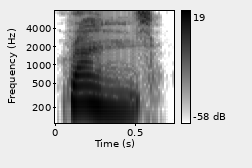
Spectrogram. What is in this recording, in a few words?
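"runs", American English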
